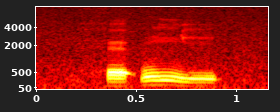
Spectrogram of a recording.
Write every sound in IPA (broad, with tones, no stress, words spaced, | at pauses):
hɛ˨ʔũ˦ɲi˨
